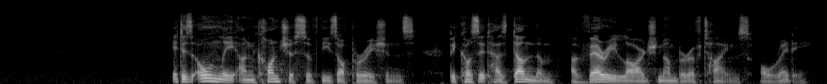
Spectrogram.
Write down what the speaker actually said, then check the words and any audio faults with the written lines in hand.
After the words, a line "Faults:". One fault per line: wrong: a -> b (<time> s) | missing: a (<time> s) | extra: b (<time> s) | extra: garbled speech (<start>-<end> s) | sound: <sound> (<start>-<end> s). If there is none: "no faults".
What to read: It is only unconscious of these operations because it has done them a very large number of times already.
It is only unconscious of these operations because it has done them a very large number of times already.
Faults:
no faults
